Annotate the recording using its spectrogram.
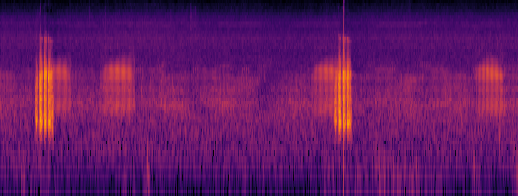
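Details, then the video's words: Black-spotted pond frog on a June morning in mountains of Yamaguchi, Japan; two sharp pulsed croaks about four and a half seconds apart, each near softer droning calls, against a quiet rural background. "鳴くトノサマガエル Pelophylax nigromaculatus"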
